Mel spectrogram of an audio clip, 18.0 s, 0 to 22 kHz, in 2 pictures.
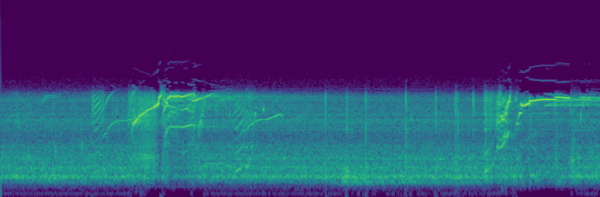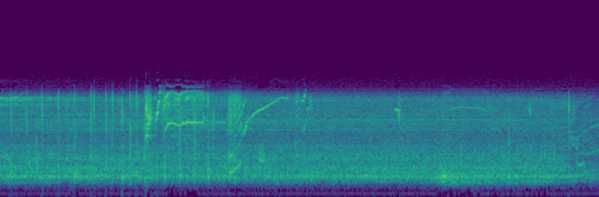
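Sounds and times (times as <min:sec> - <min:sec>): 
pilot whale rising swept whistles: 0:00.6 - 0:04.3, 0:07.3 - 0:09.7, 0:11.2 - 0:13.7, 0:15.7 - 0:16.5
trains of sharp pilot whale clicks: 0:08.5 - 0:12.2.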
